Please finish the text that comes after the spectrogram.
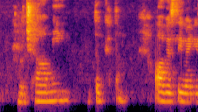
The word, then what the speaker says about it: Michammi: What is the pronunciation again? Micha me, m i c h.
